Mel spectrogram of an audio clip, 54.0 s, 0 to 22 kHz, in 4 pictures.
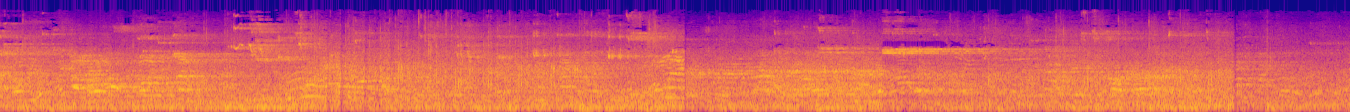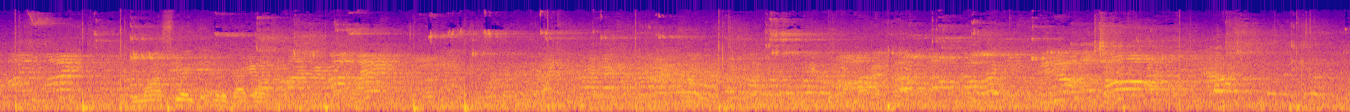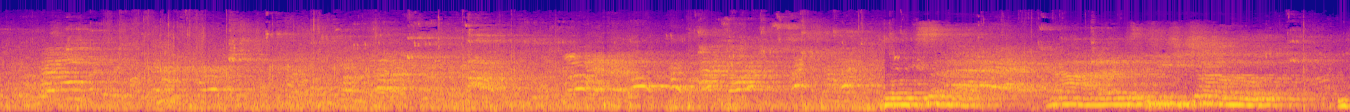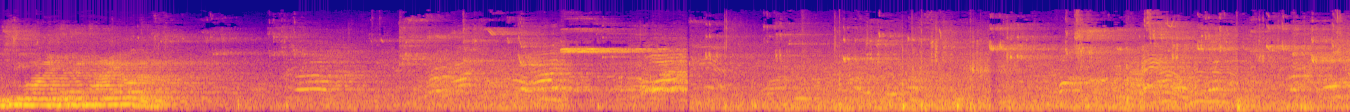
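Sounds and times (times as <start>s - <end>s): players and spectators shouting: 26.8s - 42.6s, 43.4s - 48.4s.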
